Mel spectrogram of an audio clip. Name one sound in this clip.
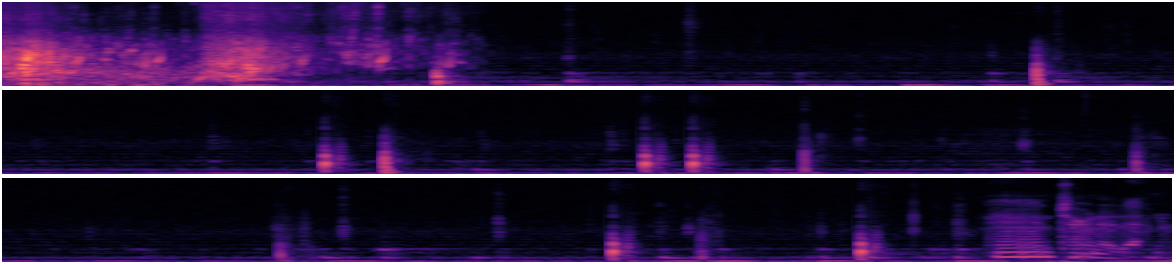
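Blocks are placed with soft, dull knocks.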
